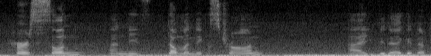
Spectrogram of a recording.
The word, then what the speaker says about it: Strachan: I have here with me her son, and is Domonic Strachan. Did I get that pronunciation right?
